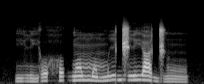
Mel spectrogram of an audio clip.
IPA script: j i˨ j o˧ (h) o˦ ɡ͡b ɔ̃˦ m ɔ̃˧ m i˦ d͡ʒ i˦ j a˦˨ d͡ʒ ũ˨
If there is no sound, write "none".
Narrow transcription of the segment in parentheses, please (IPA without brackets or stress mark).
h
